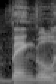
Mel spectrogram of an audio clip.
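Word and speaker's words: bingle: like to get a Bengal here meaning a single or a hit really I mean you don't spell that like Bengal tiger either it's b-i-n-g-l-e sometimes used by now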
